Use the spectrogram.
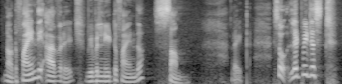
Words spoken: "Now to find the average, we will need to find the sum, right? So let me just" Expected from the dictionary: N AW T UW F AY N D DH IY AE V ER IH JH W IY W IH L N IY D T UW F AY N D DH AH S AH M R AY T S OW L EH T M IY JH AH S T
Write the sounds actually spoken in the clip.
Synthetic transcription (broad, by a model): N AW T UW F AY N D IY AE V ER IH JH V IY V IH L N IY D T UW F AY N D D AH S AH M R AY T S OW L EH T M IY JH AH S T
